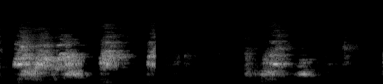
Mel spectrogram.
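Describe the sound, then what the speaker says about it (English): Pet dogs bark indoors in a series of sharp, close barks, a few quick ones in a burst, then a pause and a couple more yips, loud against otherwise silent background. "My damn dogs do not stop."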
